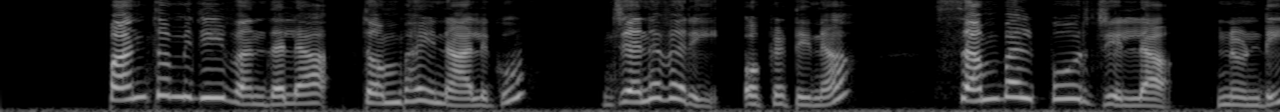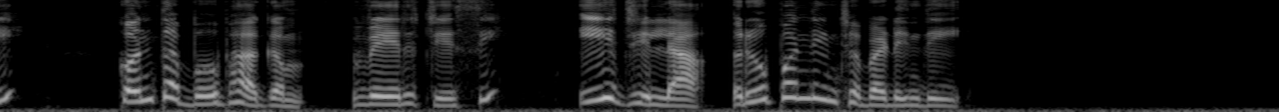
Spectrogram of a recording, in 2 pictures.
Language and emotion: Telugu, neutral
